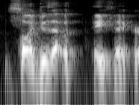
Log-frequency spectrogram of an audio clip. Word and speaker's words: AFICK: AFIC.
